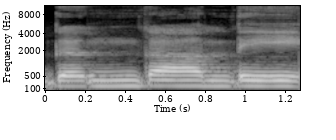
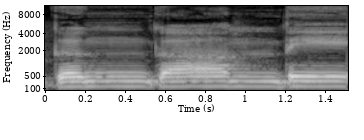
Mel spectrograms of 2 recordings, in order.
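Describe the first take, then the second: No difference in how they are said.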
